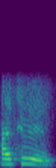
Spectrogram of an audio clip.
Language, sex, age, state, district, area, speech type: Nepali, female, 30-45, West Bengal, Darjeeling, rural, conversation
